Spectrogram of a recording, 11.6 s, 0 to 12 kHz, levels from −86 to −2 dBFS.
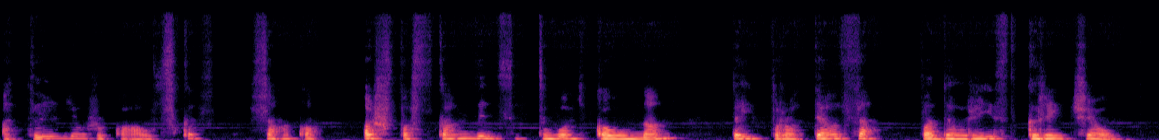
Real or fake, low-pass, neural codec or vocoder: fake; 10.8 kHz; autoencoder, 48 kHz, 128 numbers a frame, DAC-VAE, trained on Japanese speech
